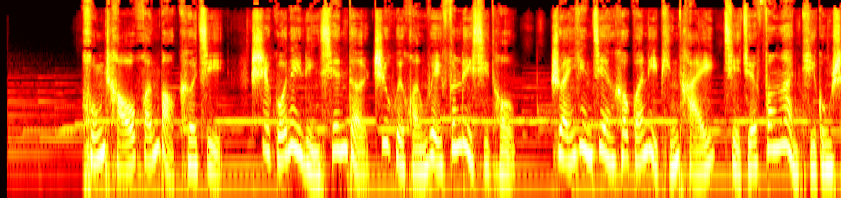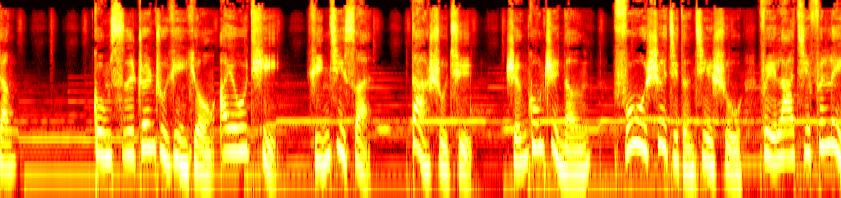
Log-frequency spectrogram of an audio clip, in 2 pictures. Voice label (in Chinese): 女 企业专题 年轻稳重; 科技公司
